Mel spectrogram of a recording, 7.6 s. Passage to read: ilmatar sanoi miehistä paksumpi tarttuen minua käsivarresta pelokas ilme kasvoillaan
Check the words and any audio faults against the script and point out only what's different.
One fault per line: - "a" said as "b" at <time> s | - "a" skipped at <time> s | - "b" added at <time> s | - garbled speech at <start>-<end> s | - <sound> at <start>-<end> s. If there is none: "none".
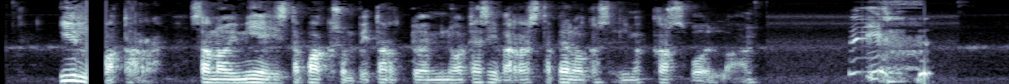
- dropout at 0.6-0.8 s
- cough at 6.3-7.0 s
